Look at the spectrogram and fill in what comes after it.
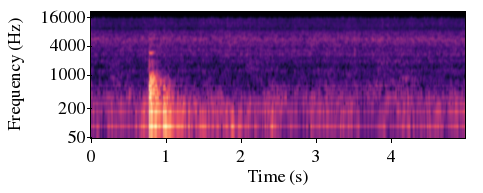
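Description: Steady faint sizzle of chopped onions and capsicum frying on a high flame, with one short knock of a flat spatula against a steel bowl of paneer about a second in.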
